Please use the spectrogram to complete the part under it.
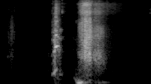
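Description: A single quick sneeze, a sharp intake followed by a burst, close and fairly loud, then silence.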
